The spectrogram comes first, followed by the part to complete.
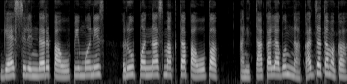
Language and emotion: Goan Konkani, sad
